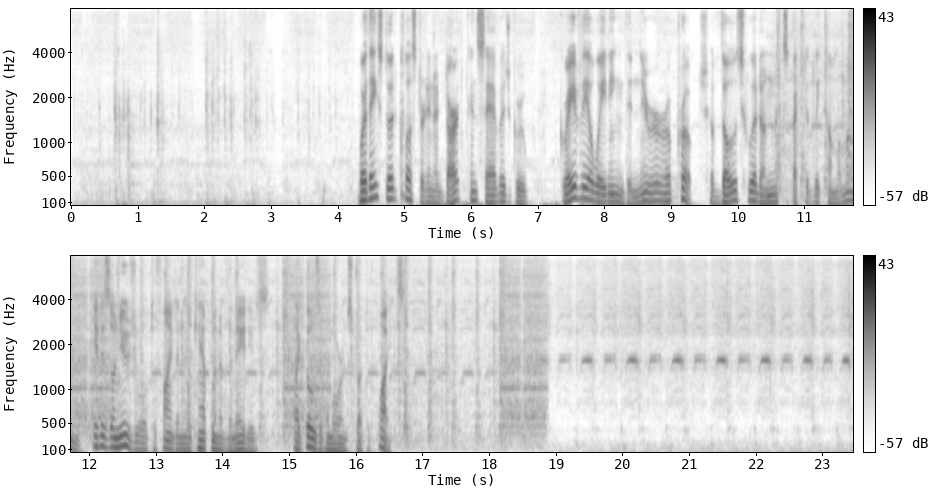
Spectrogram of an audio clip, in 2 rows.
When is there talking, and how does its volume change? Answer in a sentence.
The talking can be heard from 4.3 to 16.8 s, at a steady volume.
